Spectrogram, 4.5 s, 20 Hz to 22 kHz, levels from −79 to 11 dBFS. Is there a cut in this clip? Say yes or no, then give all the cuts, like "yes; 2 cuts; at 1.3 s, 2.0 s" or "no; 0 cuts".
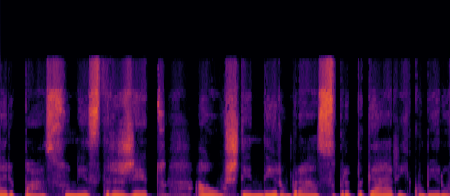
no; 0 cuts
